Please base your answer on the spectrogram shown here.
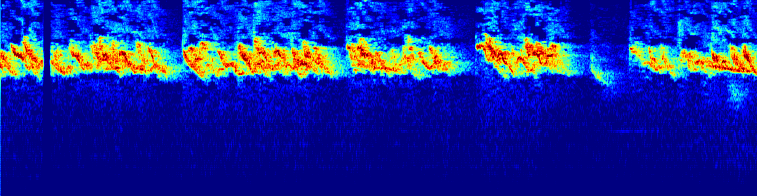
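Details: Members of a white-eye flock calling together, used to set caged birds singing: high, chattering bursts about a second long, separated by short pauses, repeated five times.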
